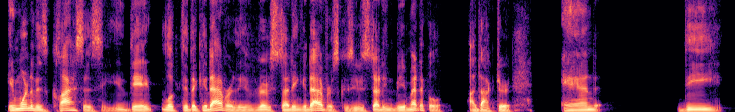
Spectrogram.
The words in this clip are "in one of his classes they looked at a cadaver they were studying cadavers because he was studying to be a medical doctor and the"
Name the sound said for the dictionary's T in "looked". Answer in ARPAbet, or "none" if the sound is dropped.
T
